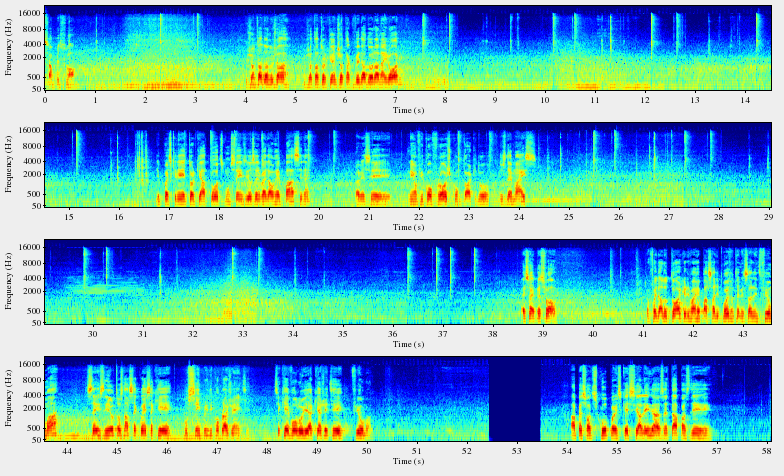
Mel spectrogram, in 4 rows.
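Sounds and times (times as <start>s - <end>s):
torque wrench clicking: 0.9s - 3.3s, 7.5s - 14.4s, 15.0s - 19.0s, 19.6s - 20.5s, 24.2s - 29.2s, 32.7s - 34.8s, 36.2s - 37.8s.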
